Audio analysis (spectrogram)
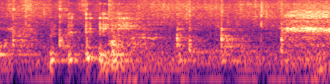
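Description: Green chili and finely chopped onion are sautéed in a pan for a lunchbox dish, with a steady sizzle and the scrape and clatter of a spoon stirring the vegetables up close.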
